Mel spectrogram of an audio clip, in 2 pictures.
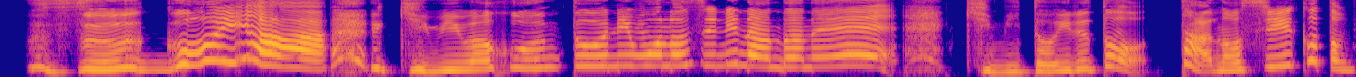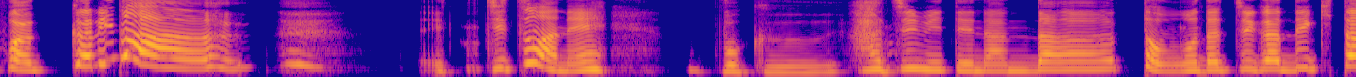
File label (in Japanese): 明るい少年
